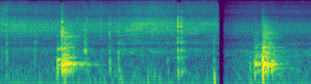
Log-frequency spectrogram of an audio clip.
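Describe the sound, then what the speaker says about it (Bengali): Spice paste with ginger stir-fried in a pan gives soft sizzling, with scraping spoon strokes and a few sharp knocks against the pan, close up and with no voices. "ভালো করে কষিয়ে নেব।"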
